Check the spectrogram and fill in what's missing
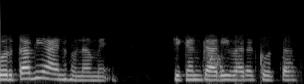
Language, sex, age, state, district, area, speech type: Sindhi, female, 30-45, Uttar Pradesh, Lucknow, urban, conversation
